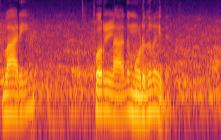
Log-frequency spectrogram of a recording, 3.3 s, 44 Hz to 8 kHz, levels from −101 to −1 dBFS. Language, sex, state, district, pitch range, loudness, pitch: Tulu, male, Karnataka, Dakshina Kannada, 115-130 Hz, -19 LUFS, 120 Hz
